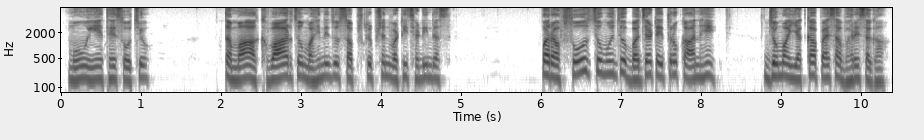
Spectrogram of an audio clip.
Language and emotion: Sindhi, sad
